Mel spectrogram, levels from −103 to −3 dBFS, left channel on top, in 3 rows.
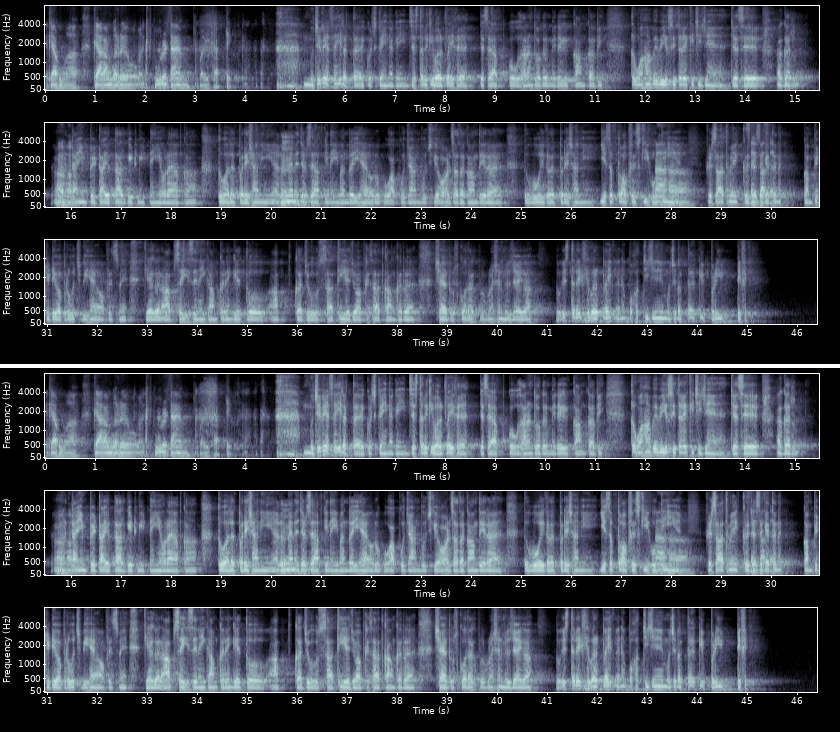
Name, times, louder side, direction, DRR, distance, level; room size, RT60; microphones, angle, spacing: voice 1, 0.0-3.7 15.7-16.1 20.2-20.8 27.7-28.4 29.6-30.1, left 1 dB, 15° left, 8 dB, 1.3 m, -29 dB
voice 2, 3.1-3.4 3.9-4.0 4.6-15.1 15.6-28.2 28.7-30.2 30.6-35.6 36.0-40.7 41.2-45.0, right 2 dB, 85° right, 6 dB, 1.9 m, -28 dB
26.0 x 24.5 x 7.8 m, 0.97 s
head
